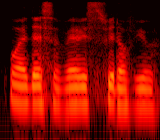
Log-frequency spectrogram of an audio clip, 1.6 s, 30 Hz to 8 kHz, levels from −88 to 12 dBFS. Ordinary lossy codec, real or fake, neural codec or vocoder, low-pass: MP3, 48 kbps; real; none; 7.2 kHz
